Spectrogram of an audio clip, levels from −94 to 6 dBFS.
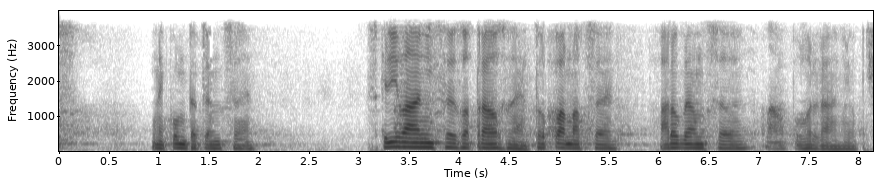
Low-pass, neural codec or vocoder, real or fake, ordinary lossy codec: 3.6 kHz; codec, 44.1 kHz, 1.7 kbps, Pupu-Codec; fake; AAC, 24 kbps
